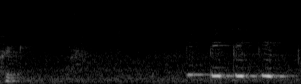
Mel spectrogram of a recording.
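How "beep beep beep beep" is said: very high sing-song beeps; high bright beep-beep game; playful toy beeps. Pretend. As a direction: chirp it like a toy for a baby. Toy noise to entertain toddler.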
